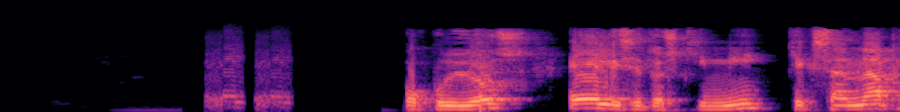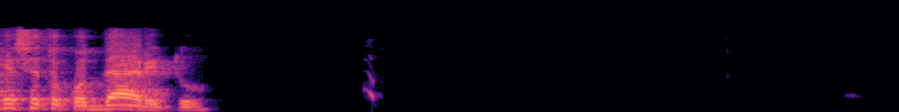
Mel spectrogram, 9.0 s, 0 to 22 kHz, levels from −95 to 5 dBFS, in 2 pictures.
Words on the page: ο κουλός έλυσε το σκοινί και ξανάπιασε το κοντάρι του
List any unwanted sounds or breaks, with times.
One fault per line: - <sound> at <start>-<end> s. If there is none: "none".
- laugh at 1.0-1.5 s
- laugh at 6.3-6.4 s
